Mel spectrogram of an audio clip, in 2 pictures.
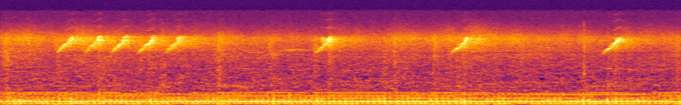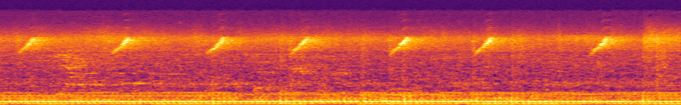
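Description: A bird calling a short, quickly rising chirp over and over, roughly once a second, with a quick run of five near the start, over a steady low hum.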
